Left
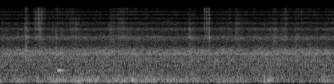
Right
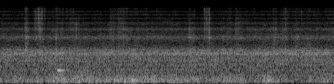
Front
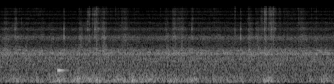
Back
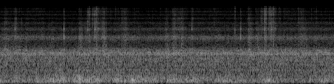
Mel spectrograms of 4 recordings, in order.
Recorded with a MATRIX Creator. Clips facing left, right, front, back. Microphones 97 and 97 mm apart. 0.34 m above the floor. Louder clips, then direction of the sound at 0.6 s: Right 2 dB, front 7 dB; 5° right.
